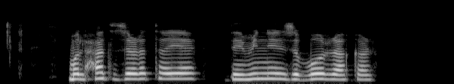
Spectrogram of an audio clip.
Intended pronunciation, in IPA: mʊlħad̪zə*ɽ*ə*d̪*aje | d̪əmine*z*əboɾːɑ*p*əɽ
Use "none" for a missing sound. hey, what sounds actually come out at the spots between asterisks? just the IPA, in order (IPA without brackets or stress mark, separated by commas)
ɽ, t̪, z, k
